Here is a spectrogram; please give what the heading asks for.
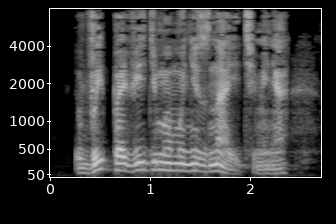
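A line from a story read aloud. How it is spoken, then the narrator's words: Plain. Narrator (Russian): сказал он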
